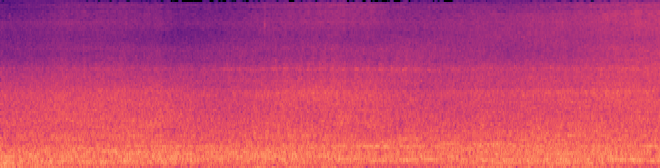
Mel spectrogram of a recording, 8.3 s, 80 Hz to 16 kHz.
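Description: A Transport for Wales Class 197 diesel multiple unit running past along the platform: a steady diesel engine drone with wheel and rail noise from the passing carriages.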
